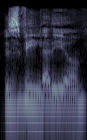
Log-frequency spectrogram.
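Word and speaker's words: zwitterió: Sí, clar, és veritat que la W es pronunciaria com una B. – Zviterio.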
